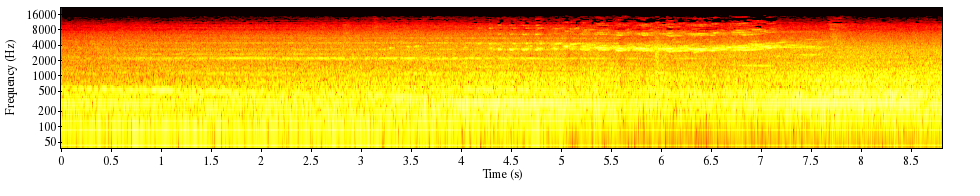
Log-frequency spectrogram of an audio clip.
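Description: A train running past on the line, a dense steady rumble that slowly grows louder. A lower tone slides slowly down in pitch over the first few seconds, and high-pitched ringing tones from the wheels come in around the middle and run on for several seconds.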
